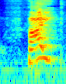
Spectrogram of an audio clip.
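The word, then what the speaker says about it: FITE: the Fight TV network, that's F-I-T-E pronounced, the Honor Club streaming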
